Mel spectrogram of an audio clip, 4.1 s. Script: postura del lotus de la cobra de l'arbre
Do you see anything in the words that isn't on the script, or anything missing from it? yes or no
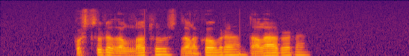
no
